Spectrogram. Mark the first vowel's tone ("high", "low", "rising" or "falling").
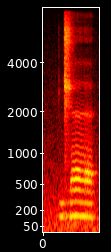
low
